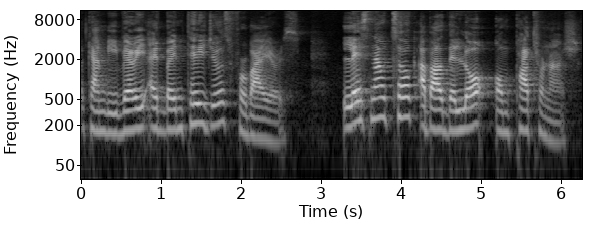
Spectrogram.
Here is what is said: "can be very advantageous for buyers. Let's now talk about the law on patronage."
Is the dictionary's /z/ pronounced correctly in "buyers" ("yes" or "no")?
no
